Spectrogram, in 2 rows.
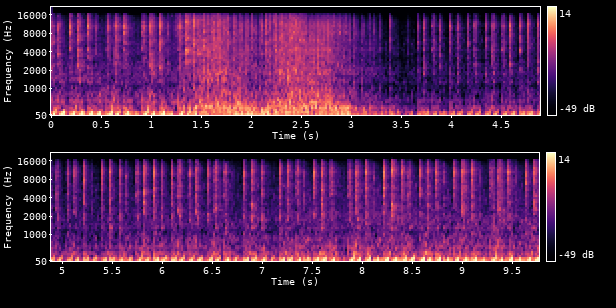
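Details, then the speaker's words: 1999 80ci Evo rigid bike, after reassembly and repairs, started for a road test: loping V-twin beat about three pulses a second, steady and tight, previous metallic clanking now gone; normal running. "now that you know the difference now you hear it's all tight you hear the difference in it now it's not clattering around this"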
